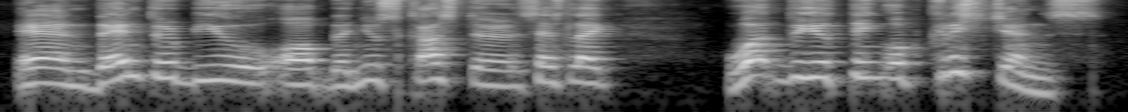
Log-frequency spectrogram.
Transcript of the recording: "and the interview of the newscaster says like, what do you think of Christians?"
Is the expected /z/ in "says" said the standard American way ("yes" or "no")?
no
